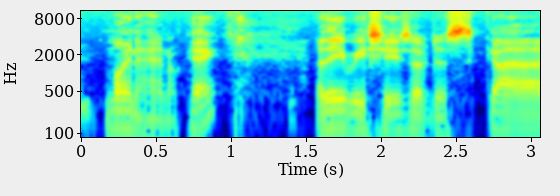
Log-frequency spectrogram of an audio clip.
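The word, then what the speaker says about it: Moynihan: Uh Alan Moahan Moahan.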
